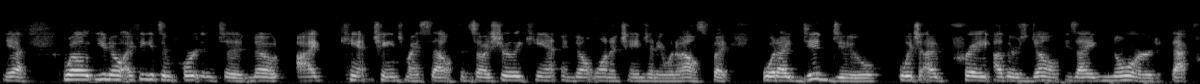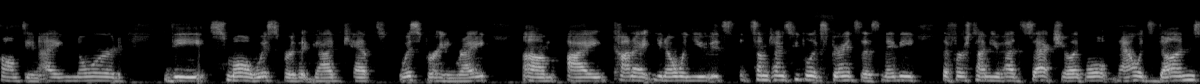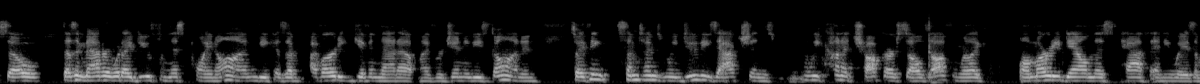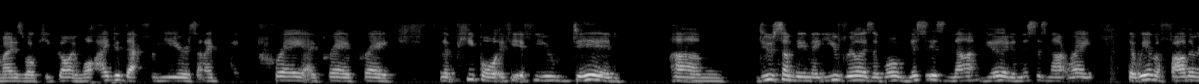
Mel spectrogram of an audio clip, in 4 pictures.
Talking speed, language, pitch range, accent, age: 220 wpm, English, 160-190 Hz, American, 30-49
